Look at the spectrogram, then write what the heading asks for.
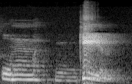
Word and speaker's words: umgehen: Okay, so the stress is on the vowel after the prefix umgehen, which results in umgangen.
